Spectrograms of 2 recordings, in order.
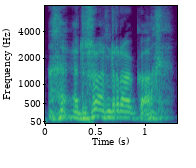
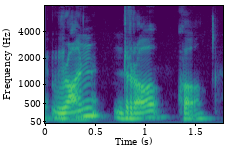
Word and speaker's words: ronroco: Ronoco. – Ronroco. – Trondoroco. Is that better? Trondoroco. – No, it's not Tron. It's kind of like Ron Howard, like Ron Roco.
